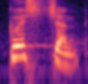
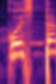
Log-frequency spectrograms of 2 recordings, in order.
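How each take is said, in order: First: The t is pronounced as ch. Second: The t is pronounced as a plain t. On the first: The speaker calls it right. "टी का उच्चारण चा होता है" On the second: The speaker calls it wrong. "अब क्वेश्चन नहीं बोलते"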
